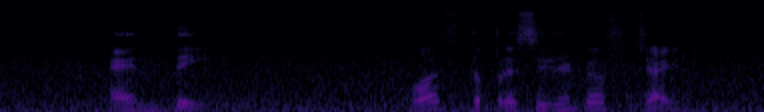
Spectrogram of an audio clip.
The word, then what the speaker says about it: Allende: The spelling is Allende. We normally can be pronouncing Allende, but it's not like that. We have to pronounce them as Ande.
